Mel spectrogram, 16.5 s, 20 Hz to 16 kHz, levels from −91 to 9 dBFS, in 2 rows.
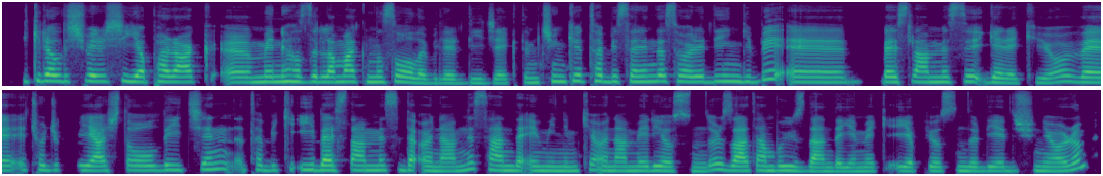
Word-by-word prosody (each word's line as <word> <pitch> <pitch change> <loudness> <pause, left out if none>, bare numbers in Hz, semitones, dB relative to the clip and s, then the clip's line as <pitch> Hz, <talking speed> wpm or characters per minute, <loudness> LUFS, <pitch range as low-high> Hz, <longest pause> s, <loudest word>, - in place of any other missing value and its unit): İkili 265 +3 +3
alışverişi 250 0 +2
yaparak, 230 0 +3
eee, 215 +1 +2
menü 225 +2 +2
hazırlamak 235 0 +3
nasıl 225 +1 0
olabilir 175 -5 0
diyecektim. 180 +2 -5
Çünkü 240 +5 0
tabii 240 -1 -1
senin 235 +1 0
de 250 - +3
söylediğin 240 0 0
gibi, 230 +5 -4 0.2
eee, 215 -1 +1 0.3
beslenmesi 220 0 +1
gerekiyor 200 +3 -2
ve 210 +1 +3
çocuk 215 0 -5
bir 210 - -2
yaşta 200 +1 +2
olduğu 205 +1 -1
için, 245 +3 -3
e, - - -11
tabii 210 -3 -6
ki 225 +1 -4
beslenmesi 210 0 +2
de 215 - +4
önemli. 190 +4 -2
Sen 210 -6 0
de - - +3
eminim 190 -1 -2
ki 225 - -5
önem 190 -3 -1
veriyorsundur. 190 +2 -1
Zaten 195 -2 +3
bu 200 - +2
yüzden 175 -3 0
de - - +1
yemek, 170 +1 -5
eee, - - -7
yapıyorsundur 180 0 -3
diye 180 -1 -3
düşünüyorum. 185 - -1
215 Hz, 165 wpm, -26 LUFS, 190-230 Hz, 0.3 s, de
